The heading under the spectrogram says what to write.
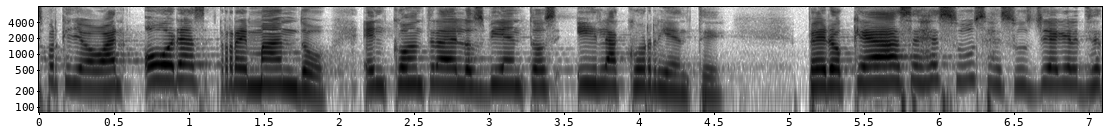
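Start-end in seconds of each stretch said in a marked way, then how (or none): none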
